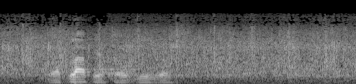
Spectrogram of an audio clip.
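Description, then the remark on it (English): Many people at a religious service clap steadily together for Jesus, a dense, even patter that fills the whole clip, while a voice speaks briefly over the applause near the start. “Keep clapping.”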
